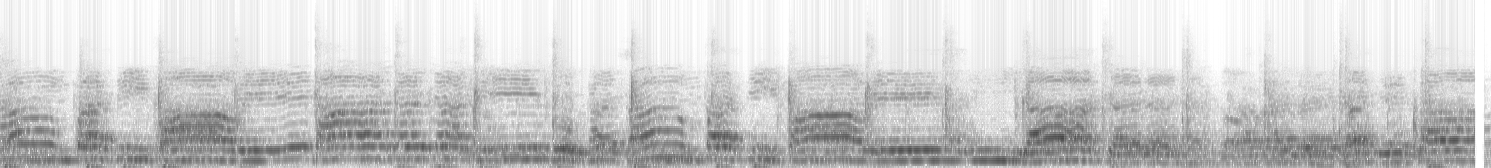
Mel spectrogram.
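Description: A group of worshippers singing a Hindu aarti hymn together, with a sharp beat keeping time a little more than once a second. The sound cuts off suddenly near the end.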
